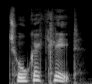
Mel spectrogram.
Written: togaklædt

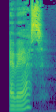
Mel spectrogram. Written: AVERSER

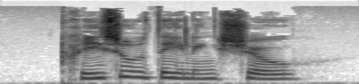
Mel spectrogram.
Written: prisuddelingsshow

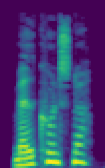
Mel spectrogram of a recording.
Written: madkunstner

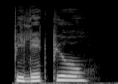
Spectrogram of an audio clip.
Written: billetbureau

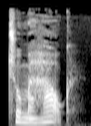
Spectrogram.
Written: TOMAHAVKEN

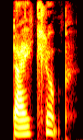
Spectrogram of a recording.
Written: dejklump

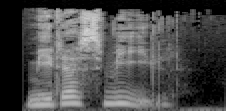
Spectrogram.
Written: middagshvil

